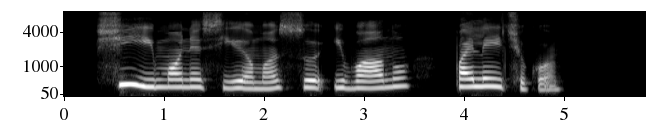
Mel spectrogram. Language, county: Lithuanian, Vilnius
